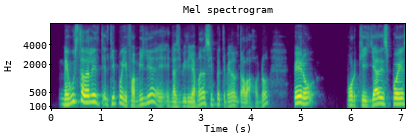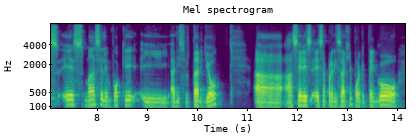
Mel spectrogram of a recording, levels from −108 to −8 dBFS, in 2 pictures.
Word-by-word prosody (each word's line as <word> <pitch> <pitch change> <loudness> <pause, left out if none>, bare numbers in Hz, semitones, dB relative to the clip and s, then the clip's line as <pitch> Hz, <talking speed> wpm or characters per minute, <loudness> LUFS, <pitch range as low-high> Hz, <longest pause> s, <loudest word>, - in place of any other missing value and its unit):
me 140 -1 +2
gusta 210 - +5
darle 195 +1 +8
el - - -6
el 135 - -6
tiempo 165 +2 -1
a - - +1
mi 120 - -2
familia, 140 - -1
e 110 - -6
en 110 - -11
las 100 -2 -3
videollamadas 105 +9 -2
siempre 140 0 -6
termino 110 +4 -6
el 115 - -10
trabajo, - - -4
¿no? - - -6 0.4
Pero, 165 -2 +6 0.5
porque 125 -1 -2
ya 140 +5 +6
después 155 -1 +3
es 130 0 -2
más 130 +3 -3
el 135 -4 -2
enfoque 120 +3 -6
y 100 -2 -8
a 105 - +2
disfrutar 100 +2 -2
yo, 110 +1 +1 0.6
a 95 -2 -1
a 95 - -3
hacer 120 +5 0
ese 120 0 -1
ese 115 - -3
aprendizaje, 110 +5 -3
porque 105 -6 -5
tengo 110 0 +2
120 Hz, 160 wpm, -22 LUFS, 105-145 Hz, 0.6 s, darle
